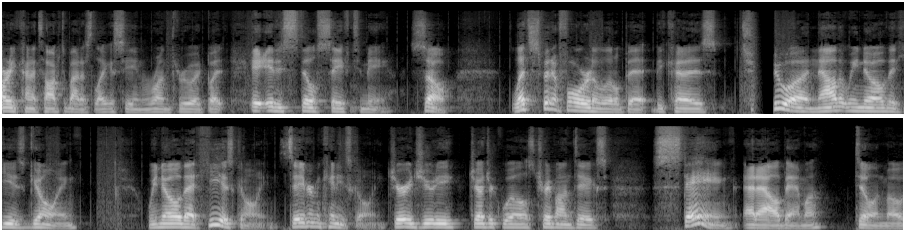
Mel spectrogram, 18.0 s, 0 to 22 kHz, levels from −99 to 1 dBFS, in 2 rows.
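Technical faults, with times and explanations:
0.0–12.57 s, Wi-Fi interference: a nearby radio's beacon, every 102.4 ms, is rectified into a faint tick about ten times a second, roughly 40 dB below the speech.
7.49–7.73 s, call audio freeze: sound stretches into a fading buzz or hiss, then 120 ms of silence, before resuming; likely delayed packets emptying the jitter buffer, inserting 220 ms with nothing lost.
12.05–12.39 s and 12.83–14.48 s, jitter buffer speed-up: repeated removal of pitch-period slices shortens the backlog, first at 123% speed cutting about 70 ms, then at 108% cutting about 150 ms.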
